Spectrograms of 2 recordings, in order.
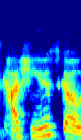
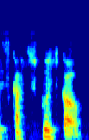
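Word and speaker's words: Kościuszko: I know I'm not saying this right fattiest cash use go it's kind of how an American pronounces it but it's like Fabian scoffs Cusco and he helped to train the soldiers and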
